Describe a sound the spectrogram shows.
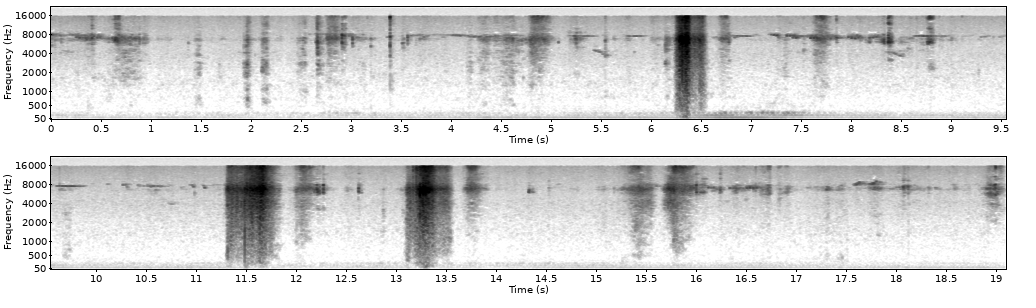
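A knife scrapes and peels the skin of a mushroom.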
